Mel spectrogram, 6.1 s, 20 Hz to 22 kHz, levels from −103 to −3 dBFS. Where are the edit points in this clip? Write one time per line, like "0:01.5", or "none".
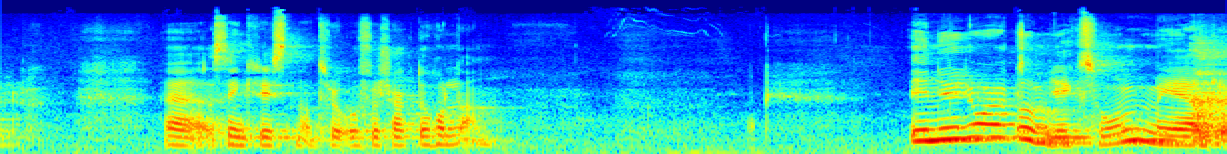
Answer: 0:02.3
0:05.1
